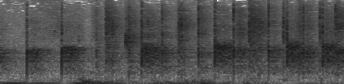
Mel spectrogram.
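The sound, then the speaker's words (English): A small, thin round of applause from a studio audience in the evening: a handful of people clapping in an uneven, moderately loud patter of sharp hand claps for a couple of seconds, with no voices. “Some modest applause from our vast and numerous studio audience this evening.”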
